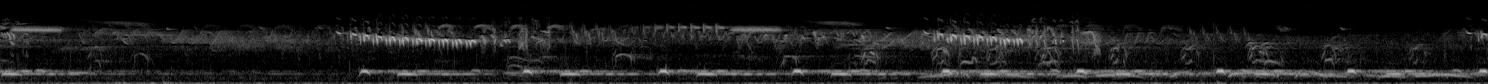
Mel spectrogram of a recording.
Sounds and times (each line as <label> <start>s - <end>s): cuckoo 0.0s - 3.0s
other birds in the bg 0.0s - 14.8s
cuckoo 3.6s - 14.8s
